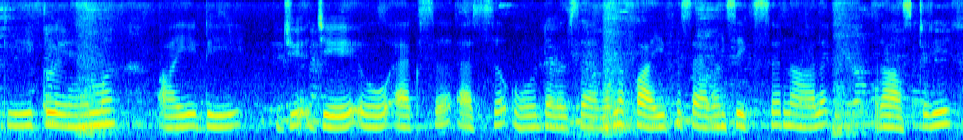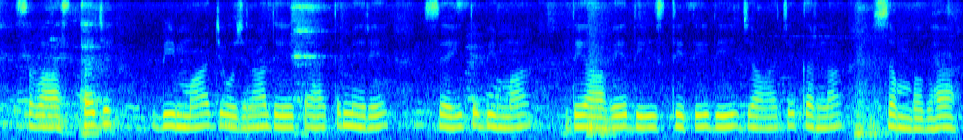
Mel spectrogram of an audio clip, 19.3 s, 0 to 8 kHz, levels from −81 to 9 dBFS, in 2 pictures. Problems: constant background noise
